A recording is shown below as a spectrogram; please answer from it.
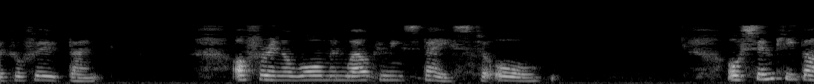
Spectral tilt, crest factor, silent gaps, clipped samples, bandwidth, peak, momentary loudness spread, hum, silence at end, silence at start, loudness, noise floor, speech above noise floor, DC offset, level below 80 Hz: -3.5 dB/octave; 22 dB; none; under 0.1%; 6.6 kHz; -10 dBFS; 19 LU; none; 0 s; 0 s; -29 LUFS; -65 dBFS; 36 dB; under 0.1%; -68 dBFS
